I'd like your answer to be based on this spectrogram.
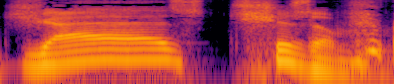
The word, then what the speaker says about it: Jazz Chisholm: And now batting Jazz Chisholm.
